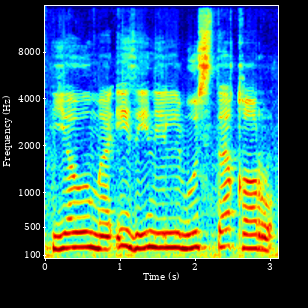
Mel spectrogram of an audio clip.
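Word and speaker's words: يَوْمَئِذٍ الْمُسْتَقَرُّ: यौमइज़िनिल मुस्तक़र। ठीक है, मोटा कौफ पढ़ना है। रॉ पे थोड़ी सी तकरार होगी क्योंकि हमने रॉ को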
